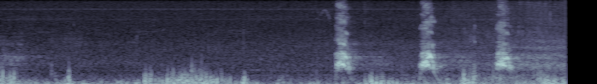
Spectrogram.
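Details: A little dirty dog barks three times, about a second apart, over low rumbling handling noise.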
